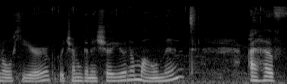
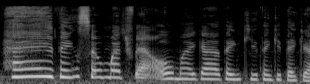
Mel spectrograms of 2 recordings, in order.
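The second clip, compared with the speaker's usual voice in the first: gushing thanks; 8 semitones higher than usual. Real, not acted. Host thanking a viewer for support, gushing high thanks. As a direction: gush your thanks.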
